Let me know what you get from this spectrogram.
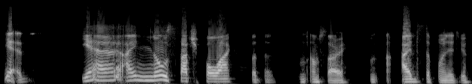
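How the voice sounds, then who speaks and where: Hesitant young Polish game master. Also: male voice, medium pitch, very animated, normal speed, a bit bright, dry recording. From Poland. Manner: hesitant, self-deprecating, often checks in with "right?". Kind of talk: casual online tabletop game chat.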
